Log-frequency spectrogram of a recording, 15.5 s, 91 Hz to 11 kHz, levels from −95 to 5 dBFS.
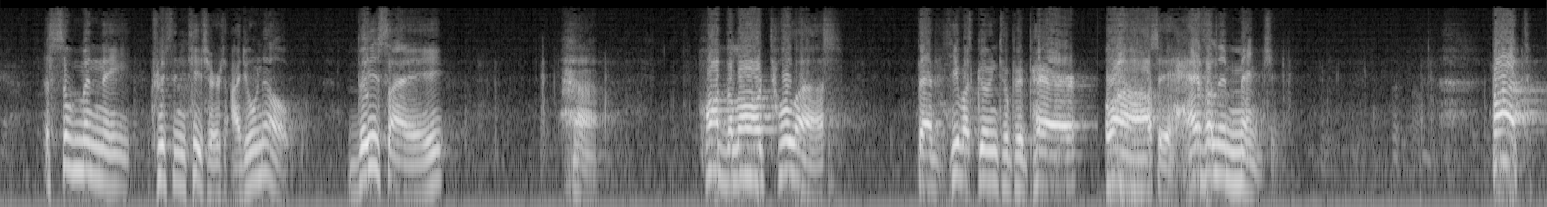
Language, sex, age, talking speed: English, male, 60-79, 95 wpm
